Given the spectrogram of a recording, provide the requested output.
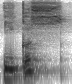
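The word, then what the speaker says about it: οἶκος: La siguiente palabra la vamos a leer icos, que es casa. Vean que hay una forma de cómo se escribe y otra forma cómo se lee, cómo se pronuncia, ¿no?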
